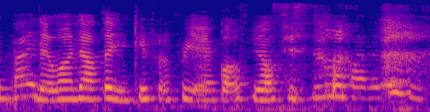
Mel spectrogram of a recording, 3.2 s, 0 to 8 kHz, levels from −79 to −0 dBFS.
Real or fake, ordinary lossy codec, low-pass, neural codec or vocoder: fake; AAC, 32 kbps; 7.2 kHz; codec, 16 kHz in and 24 kHz out, 1.1 kbps, FireRedTTS-2 codec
